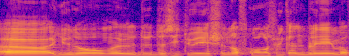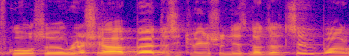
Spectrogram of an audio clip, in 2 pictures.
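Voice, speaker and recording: Speaking with a French accent, a man keeps a moderate pace. His pitch is fairly high. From France. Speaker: political analyst. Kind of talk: interview. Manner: halting, many fillers.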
